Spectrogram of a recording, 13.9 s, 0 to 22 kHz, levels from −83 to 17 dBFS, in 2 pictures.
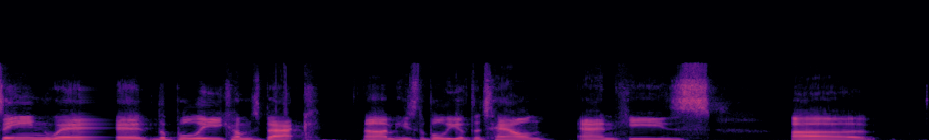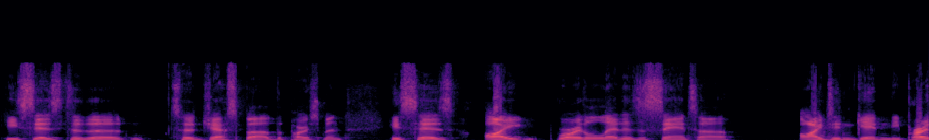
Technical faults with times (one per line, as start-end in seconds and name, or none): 0.61-0.90 call audio freeze
6.62-8.46 jitter buffer speed-up
8.89-11.15 jitter buffer speed-up
12.81-13.63 jitter buffer speed-up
